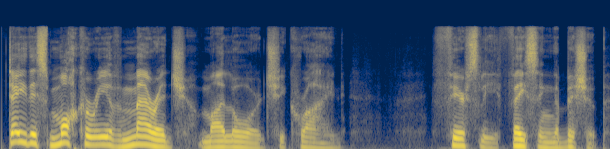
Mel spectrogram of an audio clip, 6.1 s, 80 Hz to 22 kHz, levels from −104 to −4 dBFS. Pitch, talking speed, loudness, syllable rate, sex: 130 Hz, 130 wpm, -18 LUFS, 4.2 syllables/s, male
